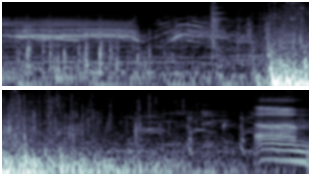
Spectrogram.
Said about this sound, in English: Hey, Space Pirates, catch this! We'll cause a mini energy explosion. Everyone take cover!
